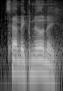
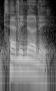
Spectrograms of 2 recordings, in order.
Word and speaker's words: Termignoni: I used to say Termignoni, but that's wrong. So Termignoni.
